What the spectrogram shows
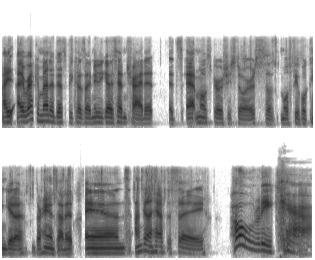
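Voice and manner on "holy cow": badly delivered, high-pitched and swooping. Rating a chocolate milk in the worst Harry Carey impersonation. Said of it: "In the worst Harry Carey impersonation".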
